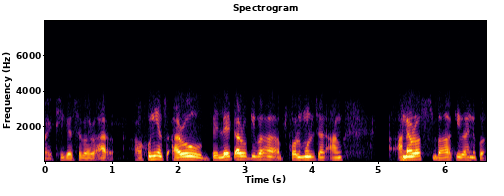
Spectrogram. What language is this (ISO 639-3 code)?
asm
